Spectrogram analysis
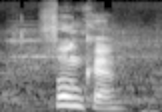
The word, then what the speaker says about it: Funke: Funke. Funke. You said it right? Funke.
